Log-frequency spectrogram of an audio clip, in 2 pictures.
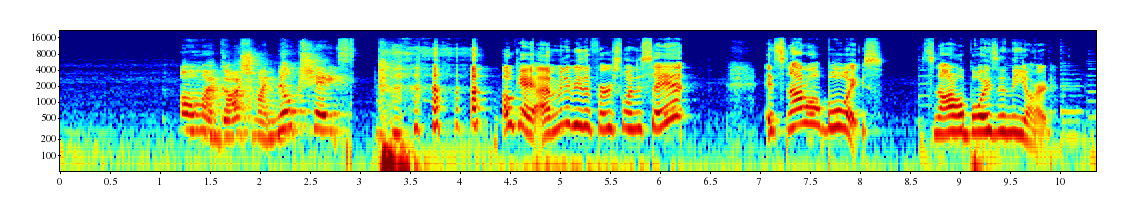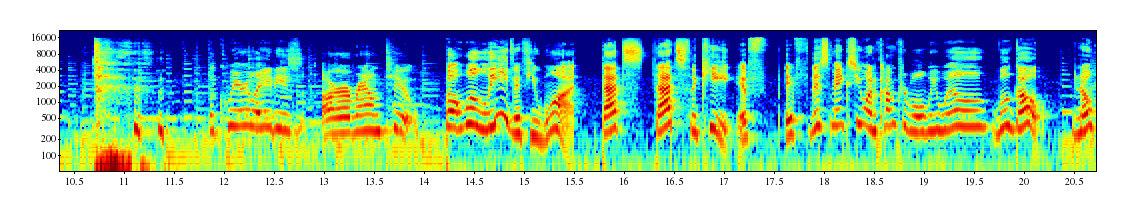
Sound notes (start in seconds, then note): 3.2 laughing; 10.6 light laughter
